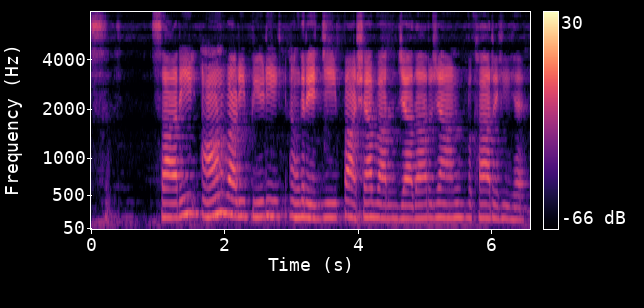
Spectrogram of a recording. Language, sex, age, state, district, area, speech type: Punjabi, female, 45-60, Punjab, Mansa, urban, spontaneous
